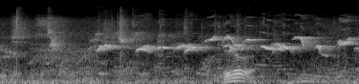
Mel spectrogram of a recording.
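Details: Cocak ijo, greater green leafbird, competing in a songbird contest at an arena in Cikeas: rapid, high chattering and whistled phrases run on without pause, while a man's voice briefly cuts in and crowd noise continues.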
